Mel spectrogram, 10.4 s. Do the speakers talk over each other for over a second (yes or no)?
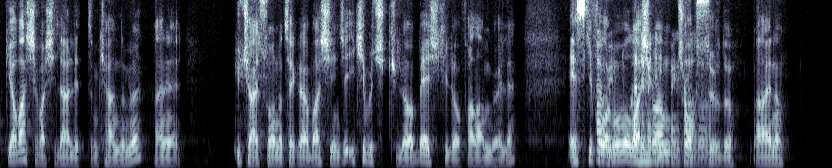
yes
